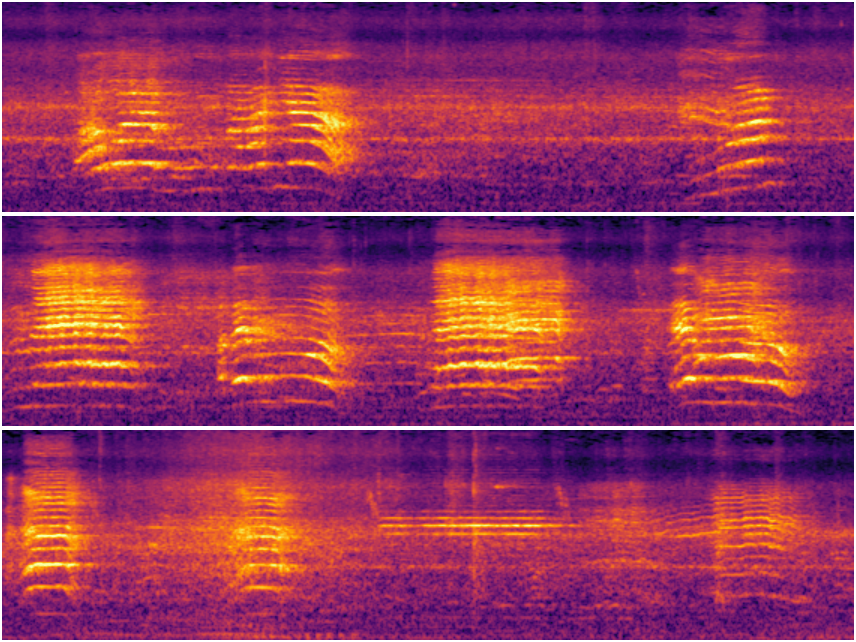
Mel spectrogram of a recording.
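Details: Black Bengal goats on a desi goat farm in Kolkata give wavering, nasal bleats in bursts, several in a row, with people talking over and between them.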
